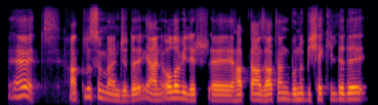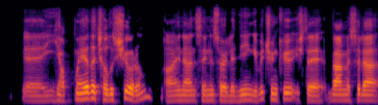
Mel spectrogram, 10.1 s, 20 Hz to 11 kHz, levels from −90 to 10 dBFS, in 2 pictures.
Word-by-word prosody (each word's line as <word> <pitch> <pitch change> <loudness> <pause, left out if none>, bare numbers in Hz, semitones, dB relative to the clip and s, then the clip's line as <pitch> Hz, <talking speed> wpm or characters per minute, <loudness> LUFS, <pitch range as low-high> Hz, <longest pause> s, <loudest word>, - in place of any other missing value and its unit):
Evet, 235 - -1
haklısın 195 -6 -2
bence 125 -3 -3
de, 135 - +1
yani, 135 0 +1
olabilir. 160 -5 +4
Iıı, 125 -1 +2
hatta 135 +2 +2
zaten 140 +3 +1
bunu 140 +1 -3
bir 145 - -5
şekilde 145 +1 0
de, 155 0 +5 0.5
eee, - - -9 0.4
yapmaya 145 +6 +1
da 170 - +4
çalışıyorum. 150 +4 +1 0.2
Aynen 125 +1 -4
senin 125 0 -6
söylediğin 120 +2 -4
gibi. 125 +7 -5
Çünkü, 150 +1 -2
işte, 115 -1 -2
ben 130 -1 +2
mesela, 125 0 0
140 Hz, 150 wpm, -23 LUFS, 125-155 Hz, 0.5 s, de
